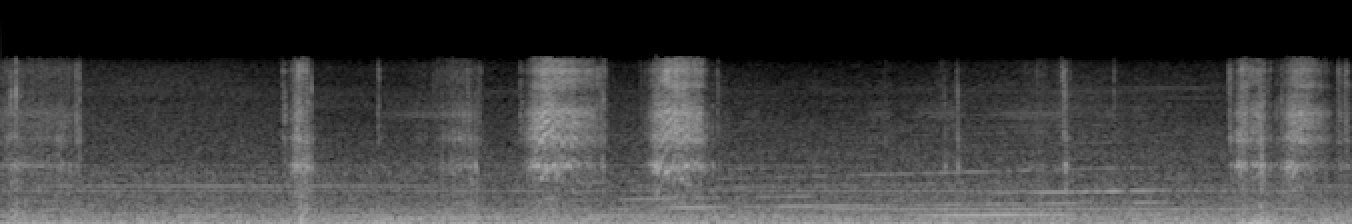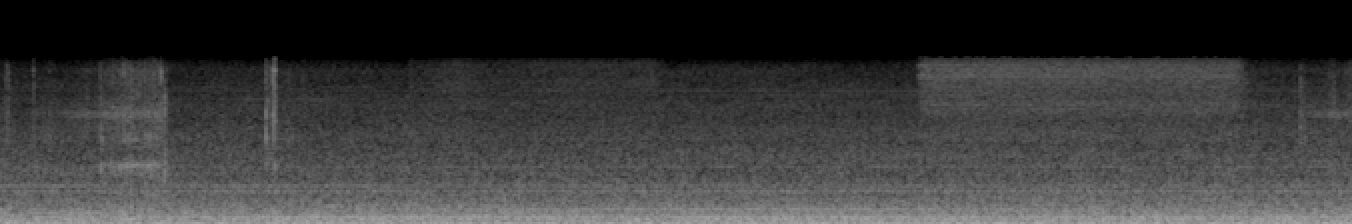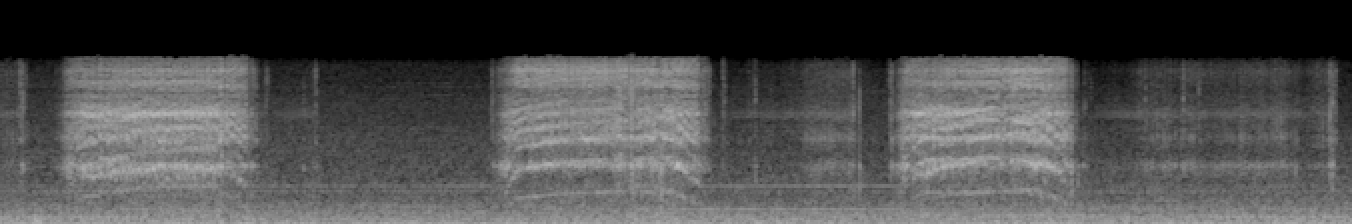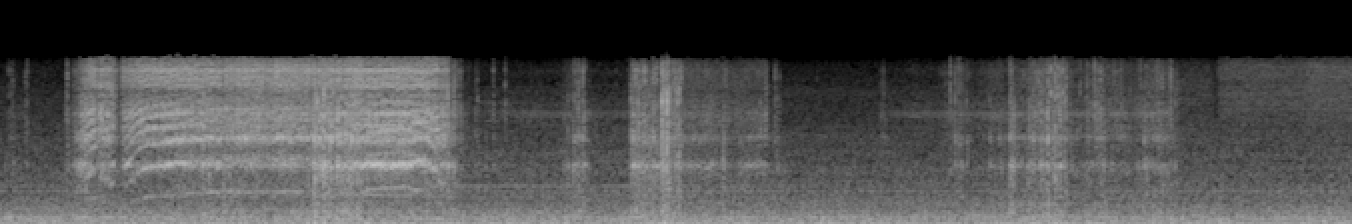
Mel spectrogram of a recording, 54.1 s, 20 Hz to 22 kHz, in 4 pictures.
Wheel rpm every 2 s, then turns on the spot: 10, 0, 20, 10, 0, 0, 20, 0, 0, 0, 0, 0, 0, 20, 100, 10, 120, 10, 100, 10, 30, 150, 70, 20, 0, 20, 0.
0-2 6-8 38-40 46-48 50-52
